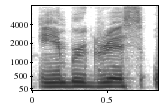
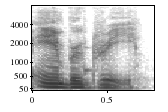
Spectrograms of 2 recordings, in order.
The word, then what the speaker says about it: ambergris: Now here, this says, Webster says you can pronounce it ambergris or ambergris. So there we go. Either way will work.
